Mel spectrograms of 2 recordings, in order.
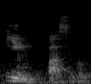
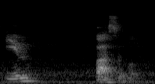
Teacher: And the reason it's easier to say is because the e sound and the p sound are both pronounced at the very front of our mouth. The m is also pronounced there, but the n is a little further back. And it was very difficult to jump from front to back and back to front.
